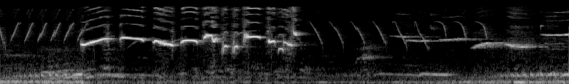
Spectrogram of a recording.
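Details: Oriental magpie-robin competition bird that won nationally in 2021, delivering full song with shooting notes: a soft start, then a loud two-second burst of rapid, sharply rising and falling whistles, easing into quieter chirps and warbles over faint hum.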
